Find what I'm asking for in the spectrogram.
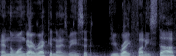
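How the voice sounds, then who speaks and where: A man with a Canadian accent speaks at a very fast pace. His intonation stays fairly even. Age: 40s. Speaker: stand-up comedian. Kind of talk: interview. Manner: low energy.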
